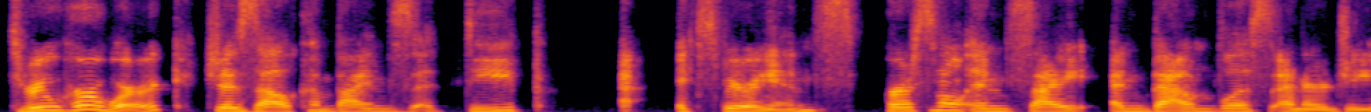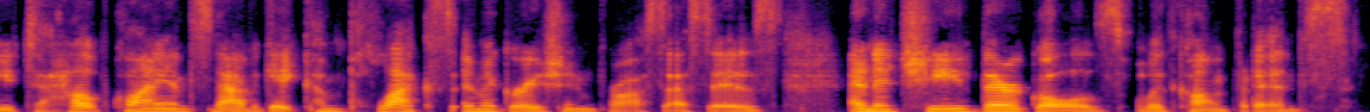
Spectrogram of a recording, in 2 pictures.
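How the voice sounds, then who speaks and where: A woman's voice: fairly low pitch, measured pace, a bit bright, no echo. A woman hosting a podcast, who introduces her guest and asks questions with enthusiasm. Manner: enthusiastic, effusive. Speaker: podcast host. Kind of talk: podcast interview.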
